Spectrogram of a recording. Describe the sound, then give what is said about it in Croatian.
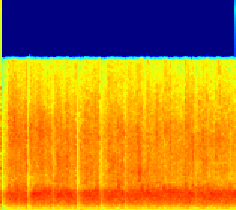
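Members of the Croatian government applaud the election of Marija Pejčinović Burić as Secretary General of the Council of Europe. The loud, dense clapping goes on steadily, with a few brief dips. “Evo, ja mislim da Marija zaslužuje jedan aplauz cijele vlade.”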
